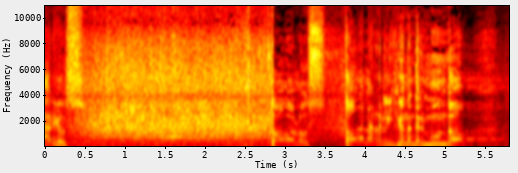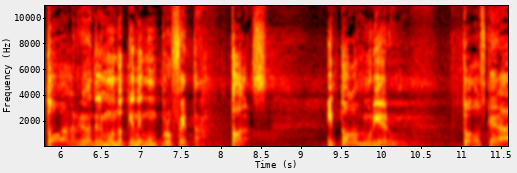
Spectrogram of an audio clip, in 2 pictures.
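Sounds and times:
speech: 0.0s - 0.8s, 3.2s - 5.3s, 6.1s - 7.9s, 9.3s - 11.5s
large audience applauding: 0.3s - 4.4s.

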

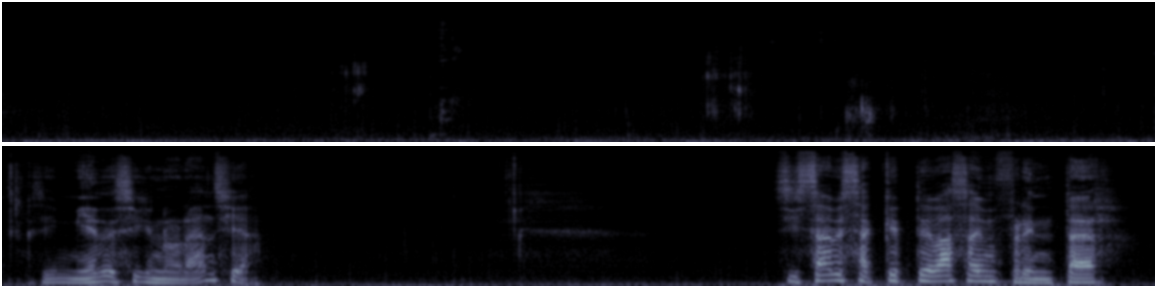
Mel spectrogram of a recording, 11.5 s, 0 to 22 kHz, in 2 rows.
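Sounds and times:
person sipping coffee with wet slurps: 1.6s - 2.4s, 3.5s - 4.8s
person swallowing coffee: 1.7s - 2.4s, 3.5s - 4.7s
speech: 6.0s - 7.1s, 9.7s - 11.4s.

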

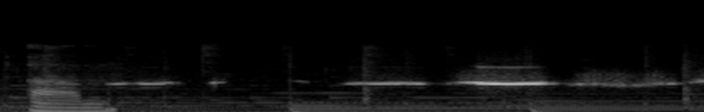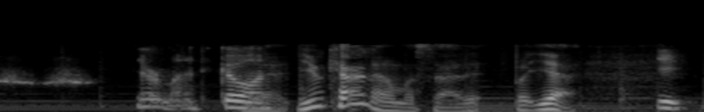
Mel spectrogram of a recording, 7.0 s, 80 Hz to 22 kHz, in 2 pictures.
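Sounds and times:
speech: 0.2s - 0.7s, 4.2s - 7.0s
person whistling a movie theme melody: 0.2s - 4.0s.

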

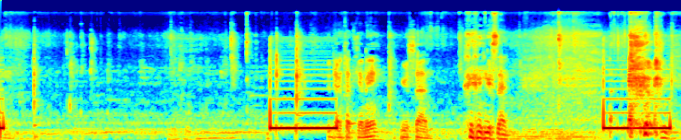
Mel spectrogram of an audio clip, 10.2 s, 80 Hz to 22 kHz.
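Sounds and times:
phone ringback tone: 4.0s - 5.2s, 9.0s - 10.1s
speech: 5.2s - 7.9s
laughter: 7.0s - 7.6s.

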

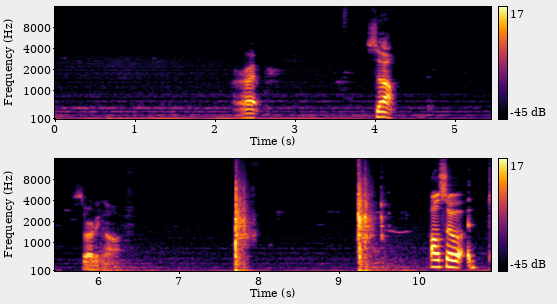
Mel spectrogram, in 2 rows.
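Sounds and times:
speech: 2.3s - 2.7s, 4.0s - 4.4s, 5.8s - 6.5s, 10.2s - 10.8s
dice being picked up and handled clattering: 7.8s - 8.0s, 9.3s - 9.6s.

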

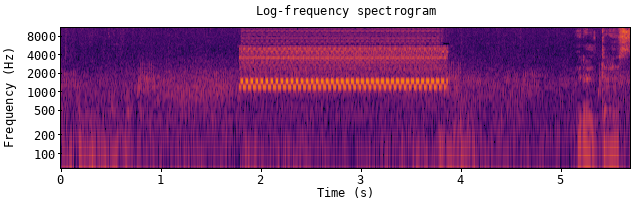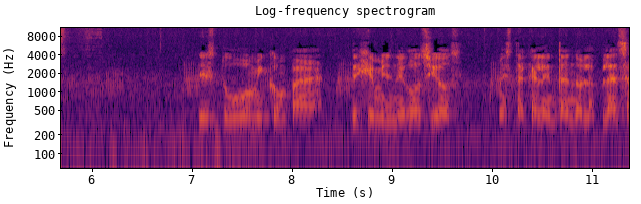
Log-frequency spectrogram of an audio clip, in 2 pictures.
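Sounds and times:
low rumble: 0.0s - 11.3s
telephone ringing with electronic trill: 1.8s - 3.9s
speech: 5.2s - 5.8s, 7.1s - 11.3s.

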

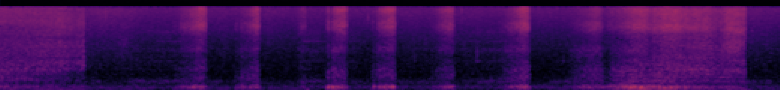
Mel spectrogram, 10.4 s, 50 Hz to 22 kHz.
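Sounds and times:
low steady rumble: 0.0s - 10.4s
scratchy scrubbing brushing strokes: 2.2s - 10.0s.

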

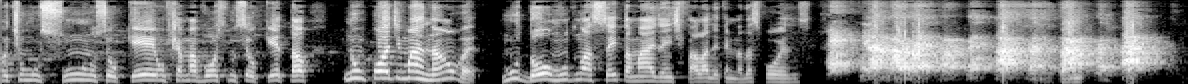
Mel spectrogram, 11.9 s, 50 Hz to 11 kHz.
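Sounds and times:
speech: 0.0s - 8.2s
several dogs barking loudly in overlapping sharp barks: 8.2s - 11.8s.

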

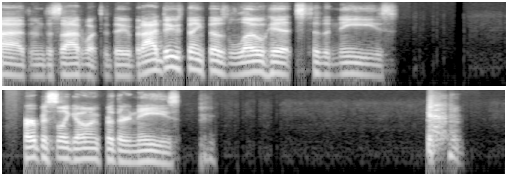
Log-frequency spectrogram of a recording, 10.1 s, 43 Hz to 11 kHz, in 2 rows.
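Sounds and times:
speech: 0.0s - 4.0s, 5.3s - 7.2s
cough: 9.3s - 9.8s.

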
